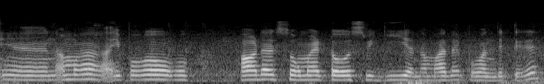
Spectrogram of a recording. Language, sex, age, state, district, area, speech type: Tamil, female, 18-30, Tamil Nadu, Kanyakumari, rural, spontaneous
